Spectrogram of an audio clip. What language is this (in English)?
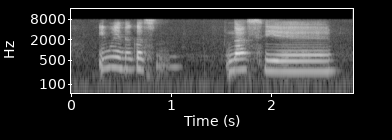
English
